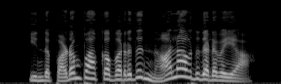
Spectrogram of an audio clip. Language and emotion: Tamil, surprised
